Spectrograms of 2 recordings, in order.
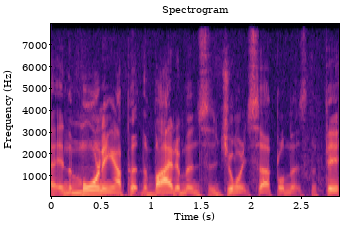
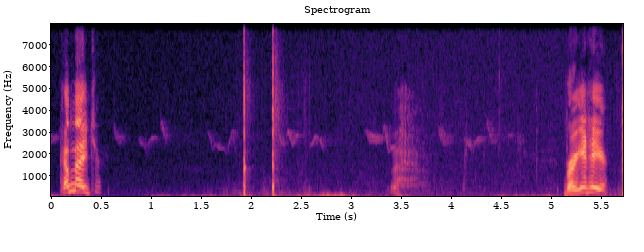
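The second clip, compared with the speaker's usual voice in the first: calling dog; 9 semitones higher, much faster than usual. Real, not acted.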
